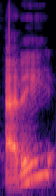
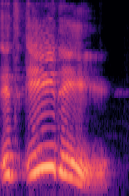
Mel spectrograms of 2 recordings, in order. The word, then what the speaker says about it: Edie: from Lonesome Road, as Eddie, and go fuck yourself, Yogscast fandom, and that. What? You don't call it Eddie. It's Edie.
